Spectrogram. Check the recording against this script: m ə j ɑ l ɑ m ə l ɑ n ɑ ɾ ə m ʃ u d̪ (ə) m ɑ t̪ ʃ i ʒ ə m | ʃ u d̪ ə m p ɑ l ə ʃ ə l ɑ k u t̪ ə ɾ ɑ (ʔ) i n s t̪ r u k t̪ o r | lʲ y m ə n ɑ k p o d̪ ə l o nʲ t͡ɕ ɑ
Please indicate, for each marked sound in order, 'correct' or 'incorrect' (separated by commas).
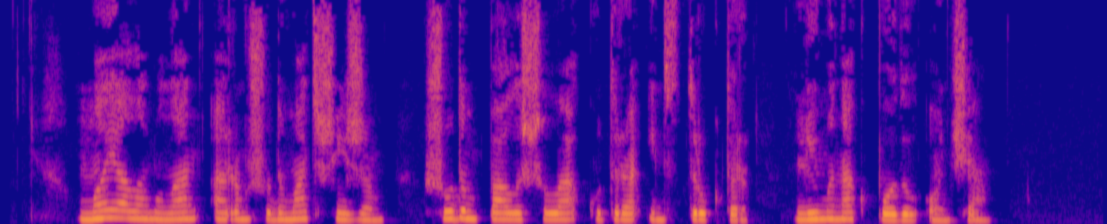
correct, correct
